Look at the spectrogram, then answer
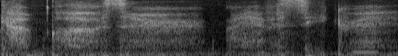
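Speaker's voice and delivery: put-on soft little whispered baby voice, hushed. Quoting a TikTok of a whispering baby: imitating a whispering baby. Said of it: "the whispering baby".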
